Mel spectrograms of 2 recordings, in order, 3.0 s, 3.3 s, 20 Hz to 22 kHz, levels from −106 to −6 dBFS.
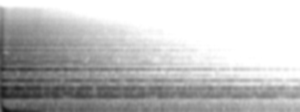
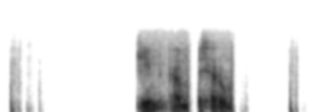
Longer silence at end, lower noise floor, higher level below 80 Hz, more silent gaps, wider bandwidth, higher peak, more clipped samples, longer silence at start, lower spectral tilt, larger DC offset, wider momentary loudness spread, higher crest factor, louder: first, 1.4 s vs 0.95 s; second, -59 dBFS vs under -90 dBFS; first, -32 dBFS vs -54 dBFS; neither; first, 11.5 kHz vs 5.8 kHz; first, 0 dBFS vs -4 dBFS; neither; second, 0 s vs 1.35 s; second, -5.5 dB/octave vs -10 dB/octave; neither; first, 24 LU vs 4 LU; about the same, 24 dB vs 22 dB; about the same, -23 LUFS vs -21 LUFS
